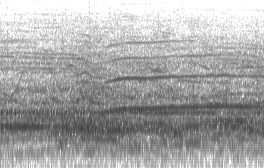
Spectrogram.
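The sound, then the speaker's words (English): A large crowd cheers loudly and continuously, a dense wash of shouts, whoops and voices with steady, excited energy throughout, welcoming President Obama at La Paz, the former United Farm Workers headquarters in Keene, east of Bakersfield. “An enthusiastic crowd welcomed the president as he echoed the labor leader's signature, "Yes, we can."”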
